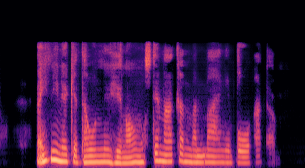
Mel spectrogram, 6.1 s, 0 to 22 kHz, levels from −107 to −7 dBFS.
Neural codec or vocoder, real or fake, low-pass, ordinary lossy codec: codec, 16 kHz, 1 kbps, X-Codec, WavLM features, trained on Multilingual LibriSpeech; fake; none; none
